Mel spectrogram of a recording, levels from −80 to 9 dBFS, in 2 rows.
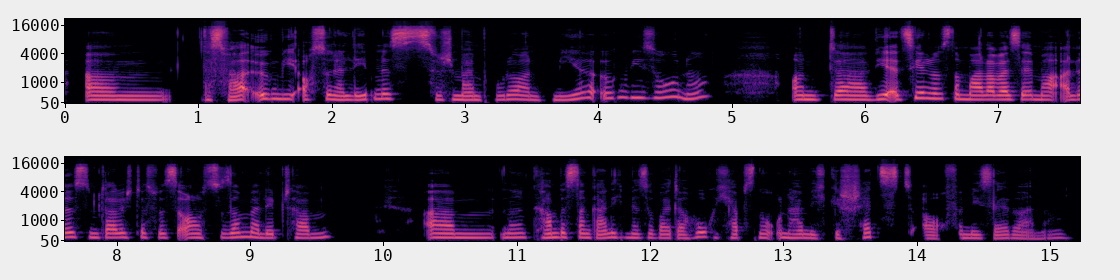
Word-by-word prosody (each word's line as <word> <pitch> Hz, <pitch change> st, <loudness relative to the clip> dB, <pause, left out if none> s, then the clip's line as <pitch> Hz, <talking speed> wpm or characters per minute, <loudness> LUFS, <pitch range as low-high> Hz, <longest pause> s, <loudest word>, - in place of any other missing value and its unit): ähm, 185 Hz, -1 st, +1 dB, 0.2 s
das 180 Hz, -, +7 dB
war 185 Hz, +4 st, +3 dB
irgendwie 220 Hz, 0 st, 0 dB
auch -, -, -1 dB
so 210 Hz, -, +1 dB
'n 200 Hz, -, +2 dB
Erlebnis 200 Hz, +5 st, +4 dB
zwischen 185 Hz, 0 st, -1 dB
meinem 180 Hz, 0 st, 0 dB
Bruder 190 Hz, +3 st, -4 dB
und 175 Hz, -3 st, -6 dB
mir 205 Hz, +10 st, -2 dB
irgendwie 280 Hz, +2 st, -3 dB
so, 275 Hz, +4 st, -3 dB
ne? 250 Hz, +2 st, -3 dB, 0.6 s
Und, 190 Hz, +1 st, -1 dB
äh, 190 Hz, -2 st, +3 dB
wir 210 Hz, -, +5 dB
erzählen 245 Hz, +7 st, +4 dB
uns 235 Hz, 0 st, 0 dB
normalerweise 195 Hz, -1 st, +4 dB
immer 190 Hz, -2 st, -1 dB
alles 210 Hz, +4 st, 0 dB
und 195 Hz, -1 st, -5 dB
dadurch, 195 Hz, 0 st, 0 dB
dass 200 Hz, -1 st, -7 dB
wir's 190 Hz, +1 st, +3 dB
auch 185 Hz, -, 0 dB
noch 185 Hz, -, -4 dB
zusammen 205 Hz, +3 st, -1 dB
erlebt 180 Hz, -1 st, -4 dB
haben, 185 Hz, +5 st, -4 dB, 0.7 s
ähm, 190 Hz, -1 st, 0 dB
ne, 195 Hz, +1 st, -4 dB
kam 190 Hz, +1 st, -1 dB
das 205 Hz, -1 st, +7 dB
dann 190 Hz, -1 st, 0 dB
gar 170 Hz, -1 st, -3 dB
nicht 200 Hz, -1 st, -4 dB
mehr 185 Hz, -, -3 dB
so 185 Hz, 0 st, -4 dB
weiter 170 Hz, -1 st, -5 dB
hoch, 220 Hz, 0 st, -2 dB
ich 180 Hz, -, -12 dB
habe 175 Hz, 0 st, -5 dB
es -, -, -1 dB
nur 180 Hz, -, -6 dB
unheimlich 175 Hz, -4 st, -4 dB
geschätzt 205 Hz, +6 st, 0 dB
auch 150 Hz, -1 st, -7 dB
für 170 Hz, -, -9 dB
mich 160 Hz, -1 st, -3 dB
selber, 155 Hz, -2 st, -6 dB
ne? 160 Hz, +5 st, -14 dB
190 Hz, 215 wpm, -24 LUFS, 180-205 Hz, 0.7 s, das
